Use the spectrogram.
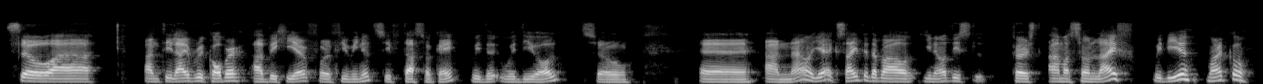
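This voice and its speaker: A man's voice: medium pitch, measured pace, lo-fi sound. A man with a Spanish accent, guest on a live stream, talking casually from his sofa at home, hesitant with many fillers. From Spain. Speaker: guest digital marketer.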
